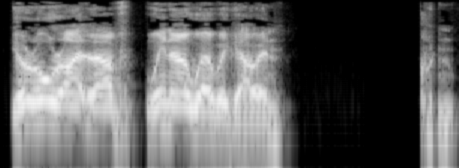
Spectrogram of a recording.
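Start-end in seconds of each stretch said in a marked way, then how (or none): 0.1-2.4 high, loud cabbie voice; reassuring cabbie. Acted. Cabbie reassures anxious passenger, breezily loud. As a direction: reassure her in a raised London cabbie voice.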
